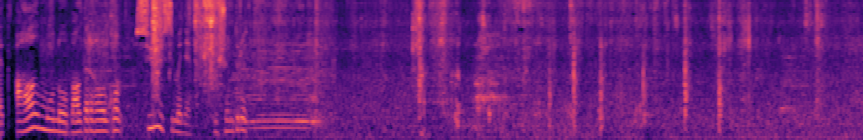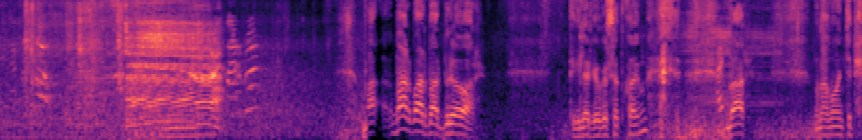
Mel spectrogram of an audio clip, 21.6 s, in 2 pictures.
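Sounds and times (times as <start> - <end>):
speech: 0.0 - 4.1, 15.6 - 16.8, 17.9 - 20.3, 20.9 - 21.5
rustling clattering noise: 1.2 - 12.5
cattle lowing heading out to pasture: 2.8 - 4.2, 12.2 - 13.6, 19.8 - 20.6.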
